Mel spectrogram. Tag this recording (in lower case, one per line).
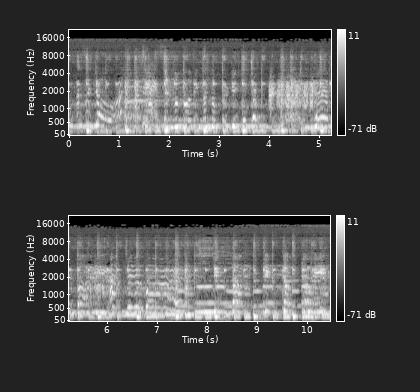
music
